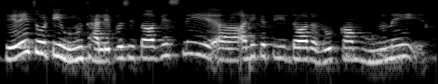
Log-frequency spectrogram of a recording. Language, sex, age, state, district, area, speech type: Nepali, female, 30-45, West Bengal, Kalimpong, rural, spontaneous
